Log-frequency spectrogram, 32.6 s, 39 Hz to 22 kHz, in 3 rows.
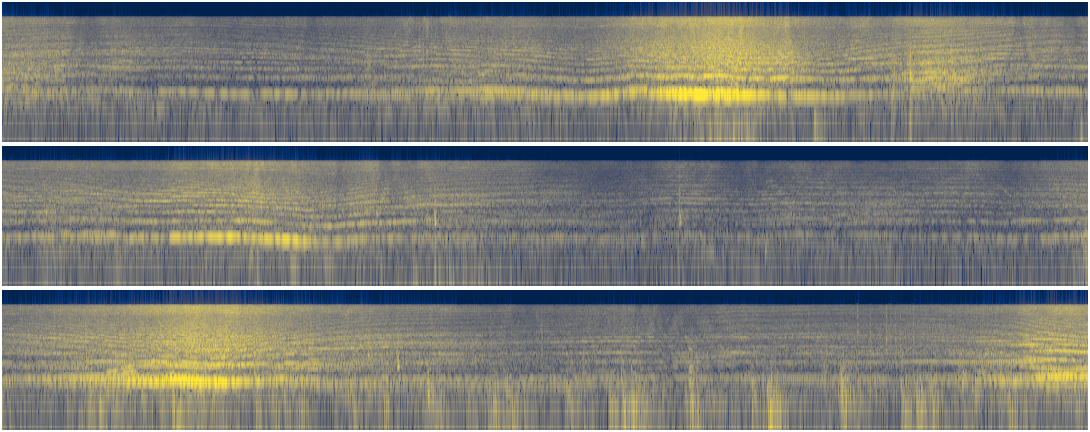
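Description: Walkera F210 FPV racing quadcopter buzzing in flight, its motor-and-propeller pitch wavering with the throttle. It passes close twice, about a quarter of the way in and again about three-quarters through, louder each time and dropping in pitch as it goes by.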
